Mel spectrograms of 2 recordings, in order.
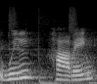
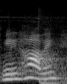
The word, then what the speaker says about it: Willhaben: Buscan las páginas como InfoJob, LinkedIn, Willhaben, se escribe Willhaben en español, pero en alemán es Willhaben, en Jobs, en Bing,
